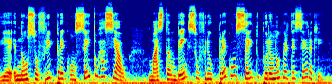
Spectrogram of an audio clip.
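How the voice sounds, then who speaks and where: Speaking at a fairly slow pace, the voice carries a Paraná accent. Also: woman. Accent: Paraná interior. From interior of Paraná, Brazil. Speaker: lawyer and podcast host. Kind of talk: podcast interview.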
